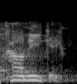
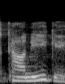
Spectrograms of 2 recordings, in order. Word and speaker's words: Carnegie: spelling of his name it's actually ey at the end but because he thought well it's pronounced the same as Carnegie who does all the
